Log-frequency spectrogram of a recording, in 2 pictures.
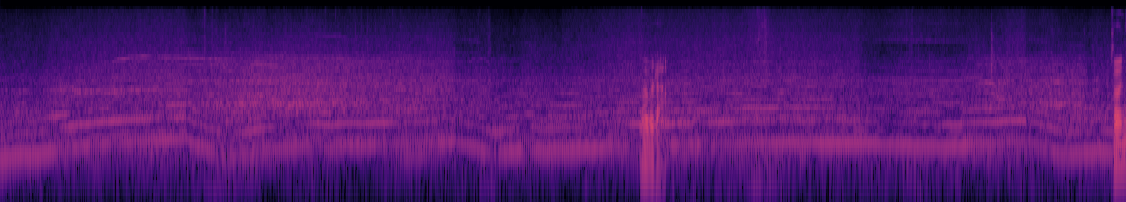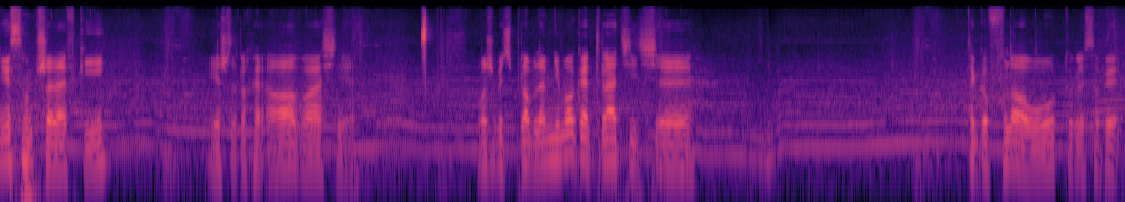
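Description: A racing car engine roars steadily and shifts up and down in pitch.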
